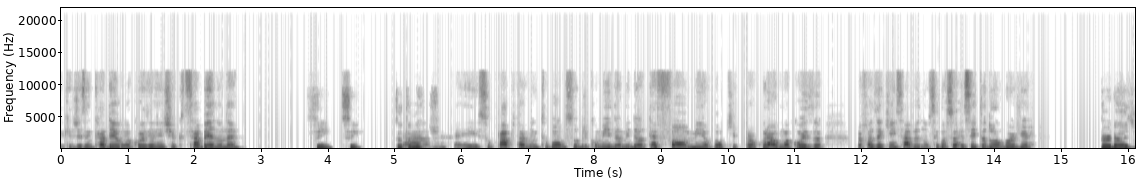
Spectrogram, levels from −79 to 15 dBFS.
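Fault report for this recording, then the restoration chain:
crackle 58/s -27 dBFS
2.13–2.15 gap 21 ms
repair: de-click; interpolate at 2.13, 21 ms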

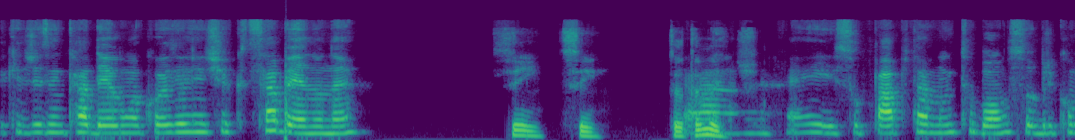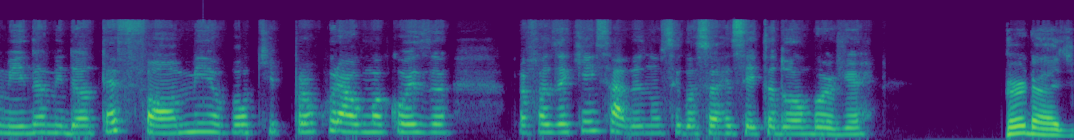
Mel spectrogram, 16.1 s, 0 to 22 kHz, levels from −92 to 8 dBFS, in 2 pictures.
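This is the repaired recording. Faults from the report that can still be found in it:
none

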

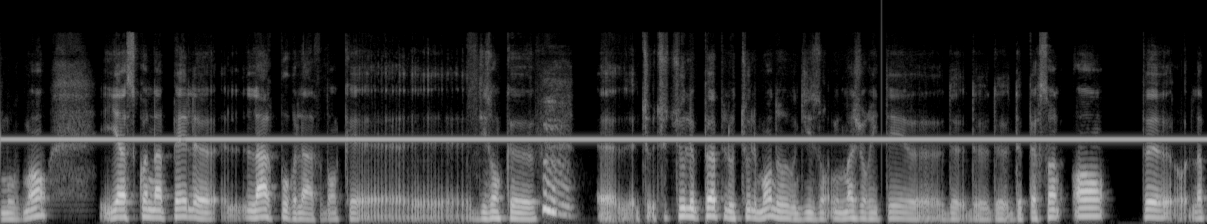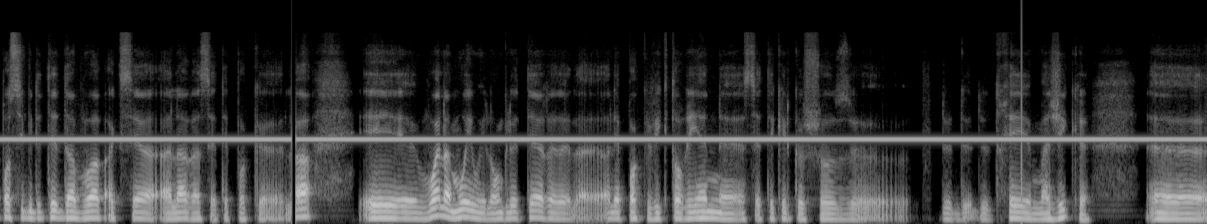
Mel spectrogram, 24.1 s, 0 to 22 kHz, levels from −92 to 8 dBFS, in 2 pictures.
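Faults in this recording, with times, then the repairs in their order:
tone 1700 Hz -26 dBFS
8.81 pop -15 dBFS
14.98–15.03 gap 45 ms
22.28 pop -3 dBFS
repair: de-click; notch 1700 Hz, Q 30; interpolate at 14.98, 45 ms

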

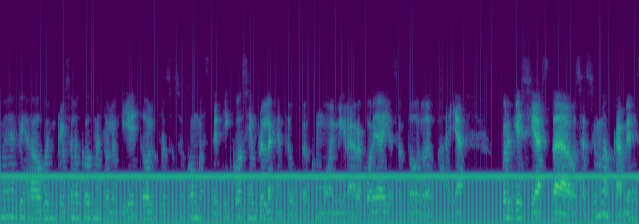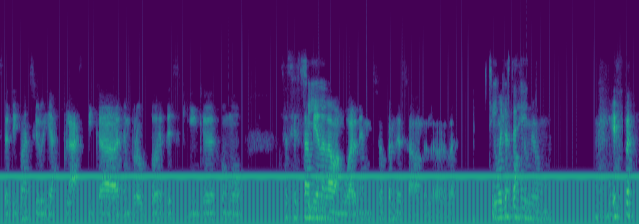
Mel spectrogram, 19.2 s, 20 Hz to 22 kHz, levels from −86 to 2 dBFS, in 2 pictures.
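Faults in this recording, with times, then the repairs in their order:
buzz 50 Hz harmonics 16 -37 dBFS
crackle 22/s -37 dBFS
tone 870 Hz -35 dBFS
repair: de-click; de-hum 50 Hz, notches 16; notch 870 Hz, Q 30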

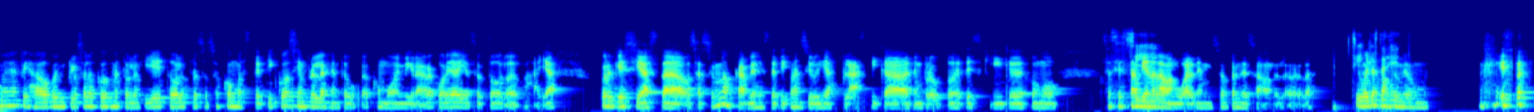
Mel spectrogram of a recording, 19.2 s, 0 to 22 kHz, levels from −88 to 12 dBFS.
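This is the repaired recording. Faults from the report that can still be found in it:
none

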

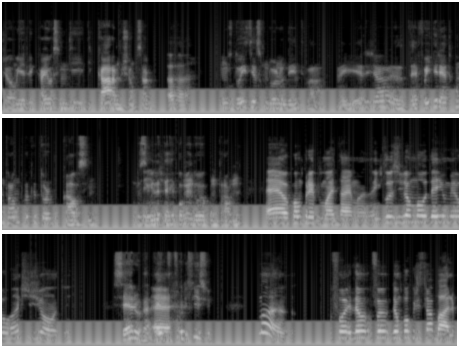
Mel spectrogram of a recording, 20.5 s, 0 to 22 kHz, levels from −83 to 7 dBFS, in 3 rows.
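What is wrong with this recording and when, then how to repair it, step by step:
buzz 60 Hz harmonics 13 -26 dBFS
crackle 52/s -29 dBFS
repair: de-click; de-hum 60 Hz, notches 13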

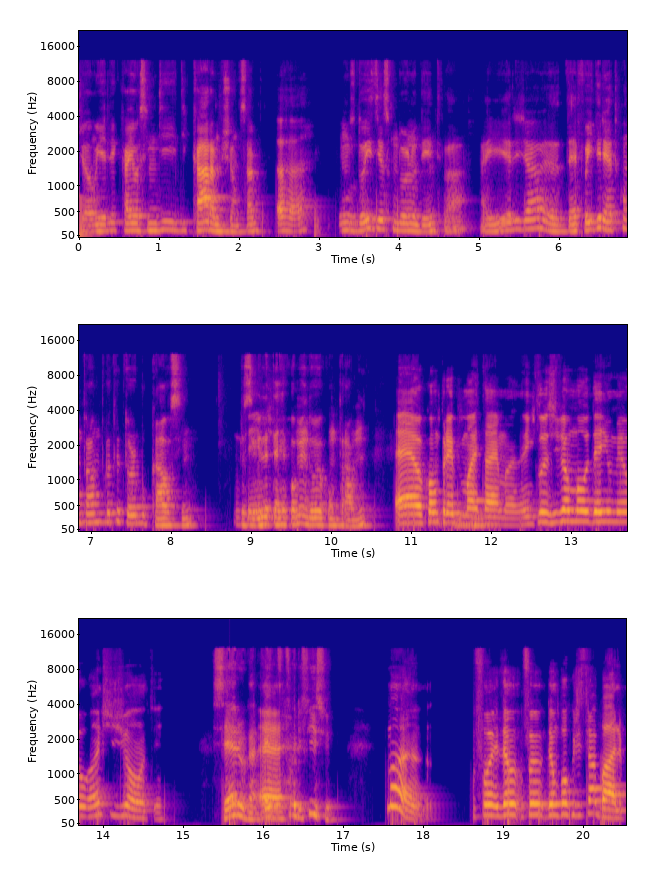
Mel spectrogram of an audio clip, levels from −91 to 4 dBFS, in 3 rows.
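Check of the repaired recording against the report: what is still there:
none

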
